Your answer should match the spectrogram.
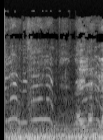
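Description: Steady low road-and-engine rumble inside a small Maruti Suzuki Celerio hatchback's cabin while it drives. Over it, a high-pitched voice holds two drawn-out syllables in the first second, followed by chatter.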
